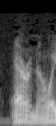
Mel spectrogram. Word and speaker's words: Aronow: Oh, by the way, his name is spelled A-R-O-N-O-W, and I've never heard it pronounced. Is that... – I would say Arono. – Arono, think so, yes. A-R-O-N-O-W.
